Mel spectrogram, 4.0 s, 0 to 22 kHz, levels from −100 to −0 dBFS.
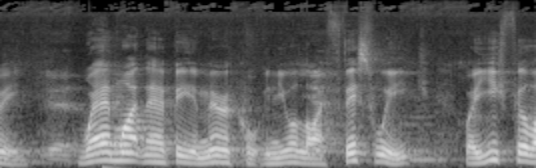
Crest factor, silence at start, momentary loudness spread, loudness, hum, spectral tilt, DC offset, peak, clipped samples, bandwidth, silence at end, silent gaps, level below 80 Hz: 18 dB; 0 s; 14 LU; -20 LUFS; none; -5.5 dB/octave; under 0.1%; -2 dBFS; under 0.1%; over 20 kHz; 0 s; none; -64 dBFS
